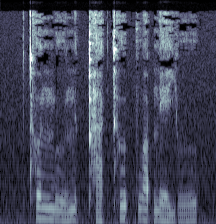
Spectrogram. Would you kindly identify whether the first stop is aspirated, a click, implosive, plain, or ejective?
aspirated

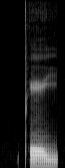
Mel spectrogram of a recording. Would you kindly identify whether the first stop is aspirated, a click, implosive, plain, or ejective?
aspirated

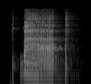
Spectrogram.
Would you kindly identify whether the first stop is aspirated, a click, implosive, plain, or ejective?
implosive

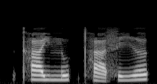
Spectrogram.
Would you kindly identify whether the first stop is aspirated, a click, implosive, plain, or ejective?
aspirated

